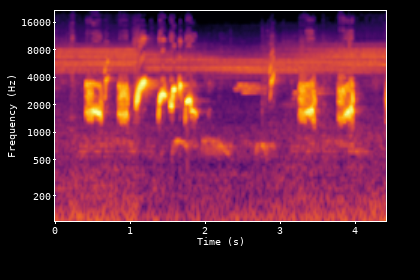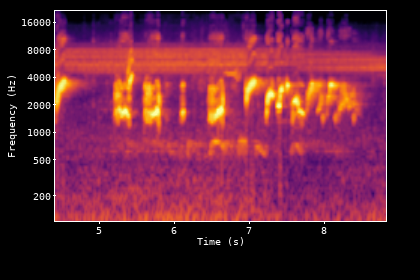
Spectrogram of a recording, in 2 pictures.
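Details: Red-whiskered bulbul chattering to push other bulbuls into combative song: clusters of rasping bursts with rising whistled flicks, pausing briefly between groups, set against an unbroken shrill hiss.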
